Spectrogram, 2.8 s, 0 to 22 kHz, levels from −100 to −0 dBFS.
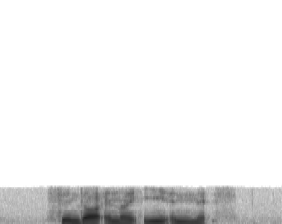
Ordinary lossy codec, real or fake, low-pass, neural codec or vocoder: AAC, 24 kbps; real; 3.6 kHz; none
